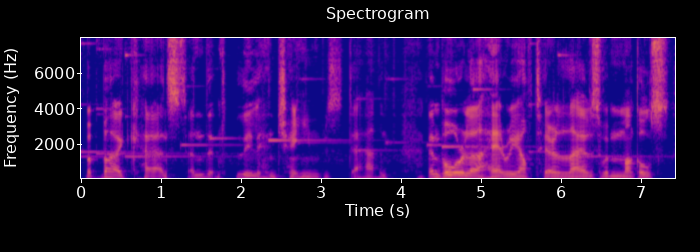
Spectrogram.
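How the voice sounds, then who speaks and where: Man doing a blubbering big shaggy giant, stammers, gravelly. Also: rumbling low, normal speed, faint music behind. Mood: sobbing. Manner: sobbing, stammering. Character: huge shaggy tearful male giant.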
